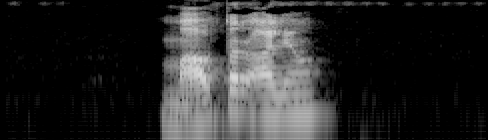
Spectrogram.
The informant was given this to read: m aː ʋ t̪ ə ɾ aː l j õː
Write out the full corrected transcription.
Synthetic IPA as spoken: m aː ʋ t̪ ə ɾ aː l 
